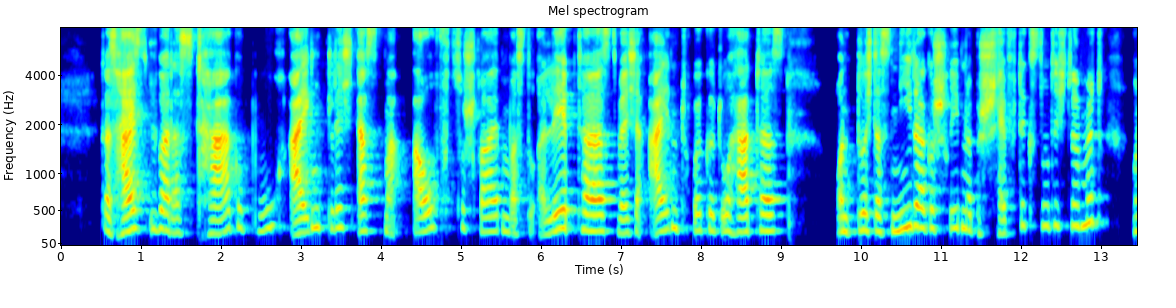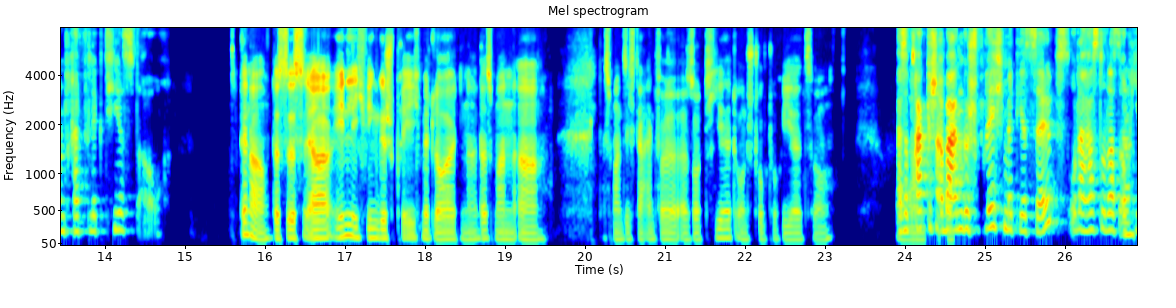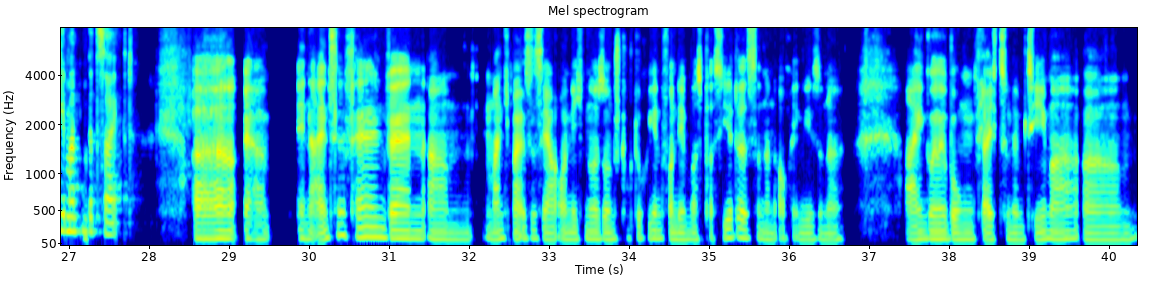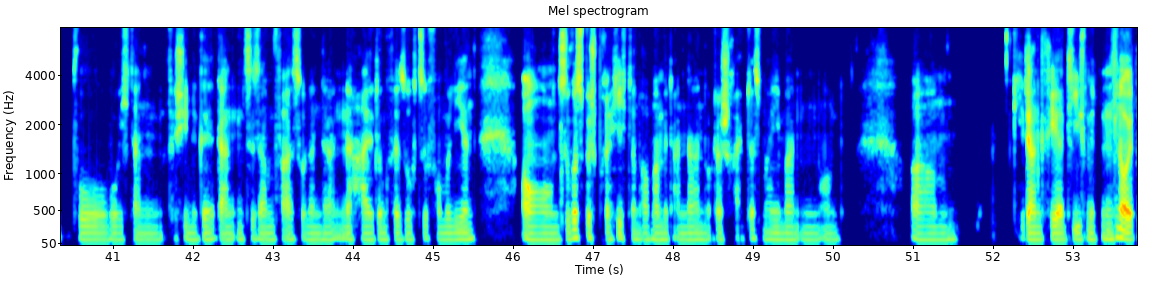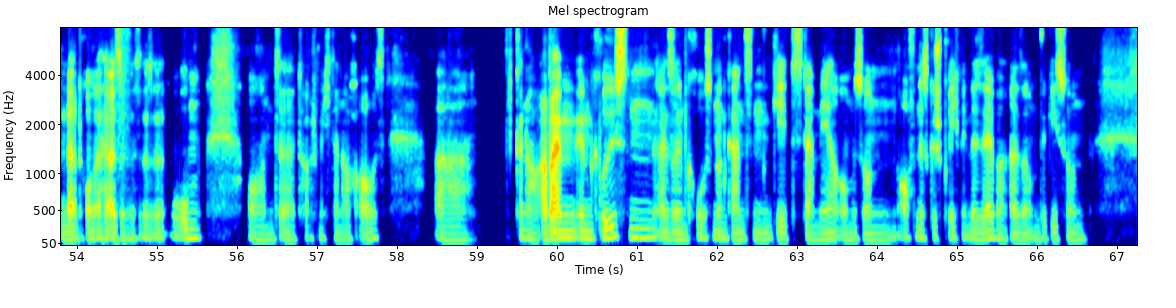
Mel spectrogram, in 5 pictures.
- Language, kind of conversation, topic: German, podcast, Welche kleine Entscheidung führte zu großen Veränderungen?
- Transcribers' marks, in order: laughing while speaking: "'n Leuten da drüber"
